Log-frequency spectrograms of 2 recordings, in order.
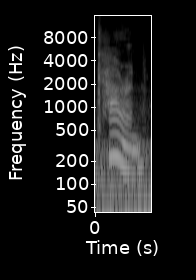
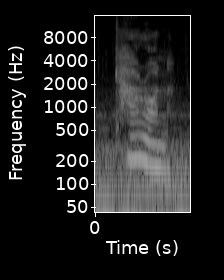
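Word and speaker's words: Charon: is a little off the name you heard wasn't Karen it was c h a r o n yeah I knew it as in karon the Fairman of the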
